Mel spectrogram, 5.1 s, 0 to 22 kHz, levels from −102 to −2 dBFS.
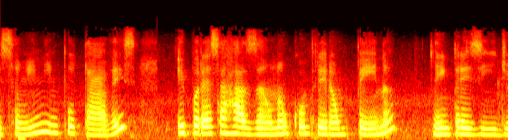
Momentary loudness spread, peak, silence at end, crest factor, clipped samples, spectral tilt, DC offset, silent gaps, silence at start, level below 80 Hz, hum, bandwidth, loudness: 6 LU; 0 dBFS; 0 s; 14 dB; under 0.1%; -7 dB/octave; under 0.1%; none; 0 s; -40 dBFS; none; 9.4 kHz; -15 LUFS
